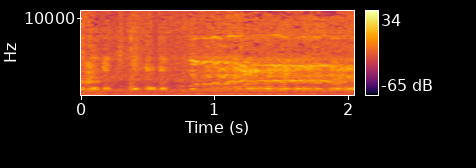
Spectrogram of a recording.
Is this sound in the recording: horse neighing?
yes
